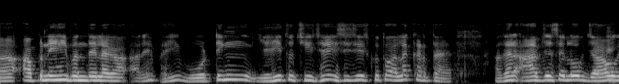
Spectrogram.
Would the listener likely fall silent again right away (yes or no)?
yes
